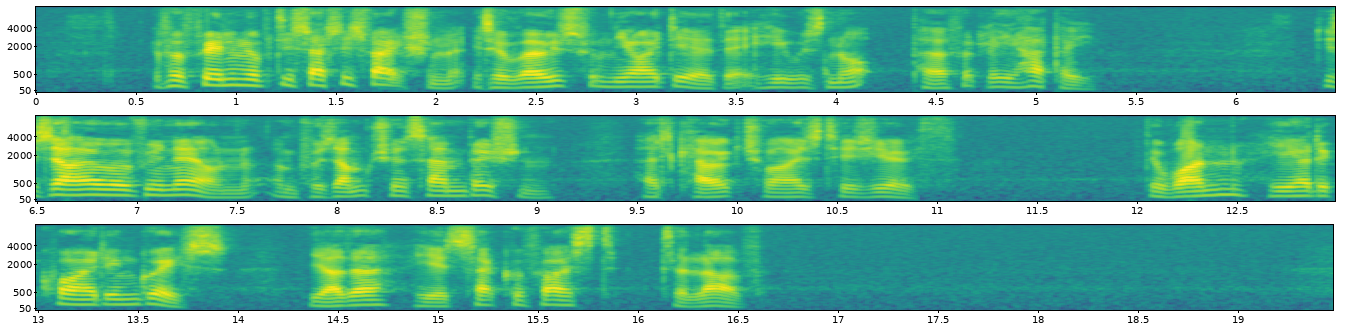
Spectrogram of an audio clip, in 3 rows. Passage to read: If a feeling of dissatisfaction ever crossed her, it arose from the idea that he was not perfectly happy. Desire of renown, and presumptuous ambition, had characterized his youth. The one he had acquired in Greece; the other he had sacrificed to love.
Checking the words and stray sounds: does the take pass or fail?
fail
